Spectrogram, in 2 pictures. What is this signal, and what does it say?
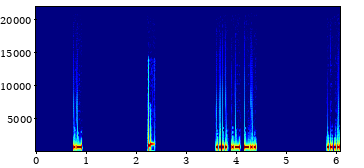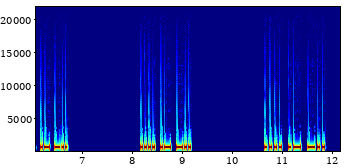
Morse code, heard as a keyed tone, about 33 wpm, 700 Hz. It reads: A HAD HAD HAD HAD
